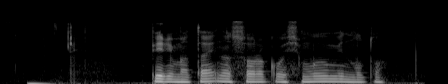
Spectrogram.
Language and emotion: Russian, neutral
